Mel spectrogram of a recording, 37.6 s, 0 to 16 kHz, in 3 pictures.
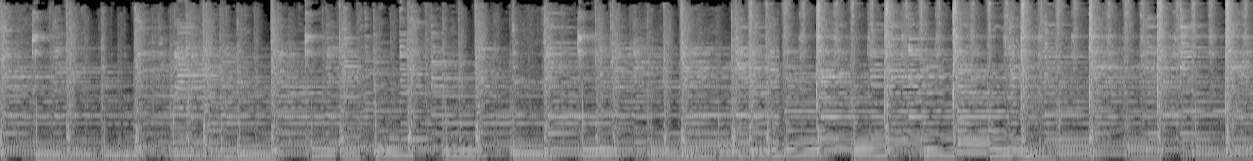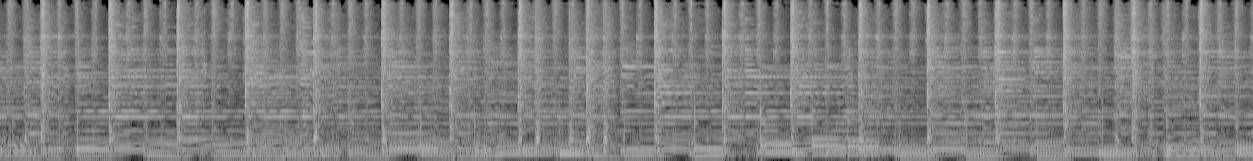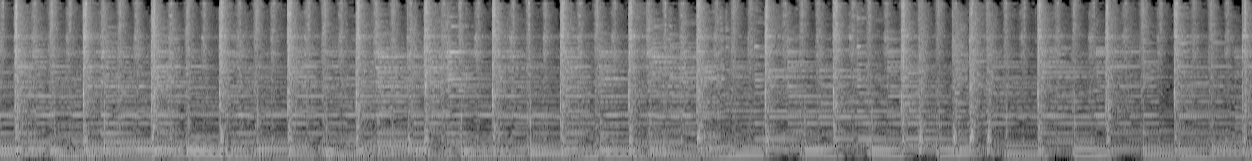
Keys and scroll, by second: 3.2 Return, 4.8 ctrl+t, 7.9 Return, 10.8 ctrl+space, 11.7 ctrl+a, 16.1 ctrl+Return, 17.2 Escape, 18.1 ctrl+a, 24.4 ctrl+Return, 27.8 Up, 32.6 ctrl+a.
